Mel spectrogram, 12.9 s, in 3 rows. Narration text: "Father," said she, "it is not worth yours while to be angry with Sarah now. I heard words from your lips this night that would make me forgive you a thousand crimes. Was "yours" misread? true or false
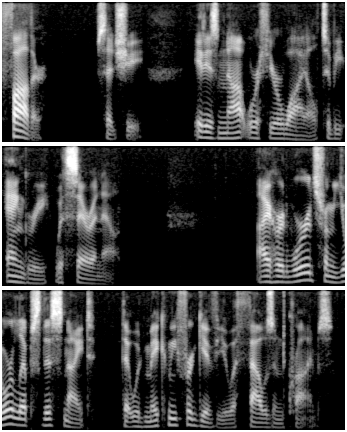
true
